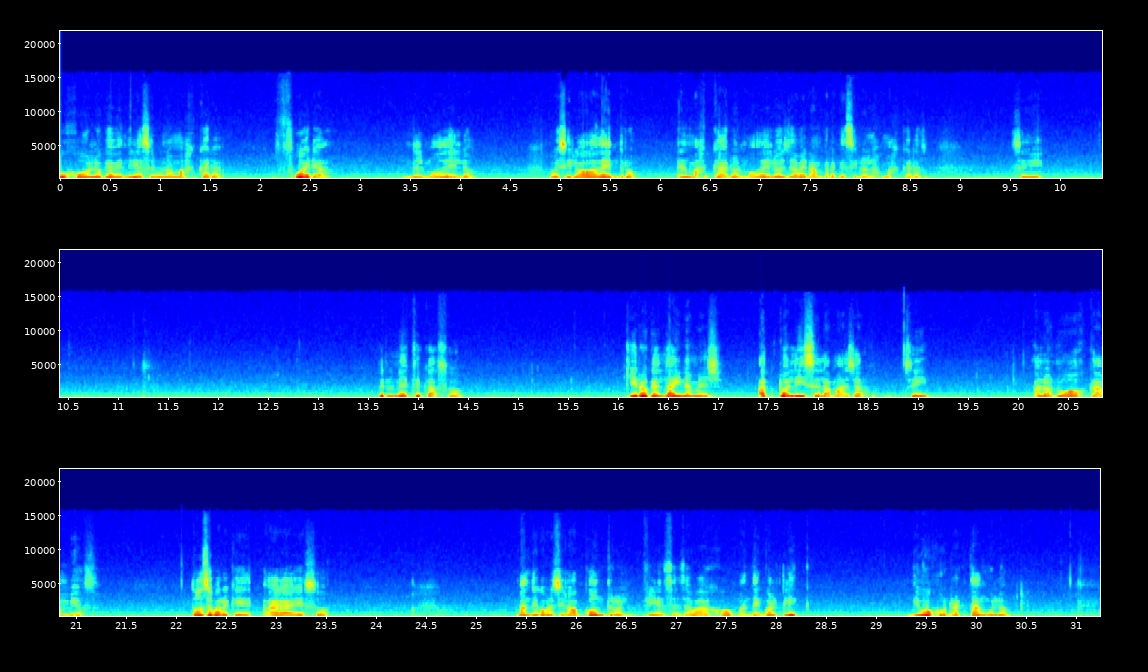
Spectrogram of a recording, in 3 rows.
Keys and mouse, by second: 0.1-5.3 ctrl+drag, 11.5-13.2 drag, 17.7-20.4 drag, 23.5-29.5 ctrl+drag, 31.0-31.2 drag.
